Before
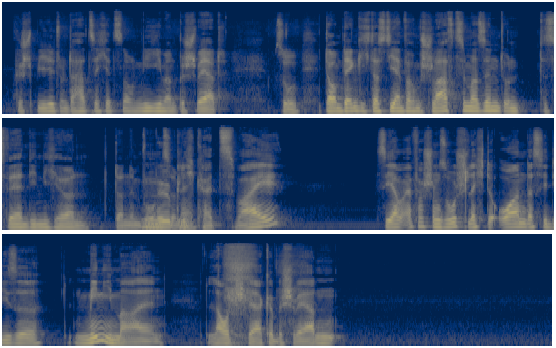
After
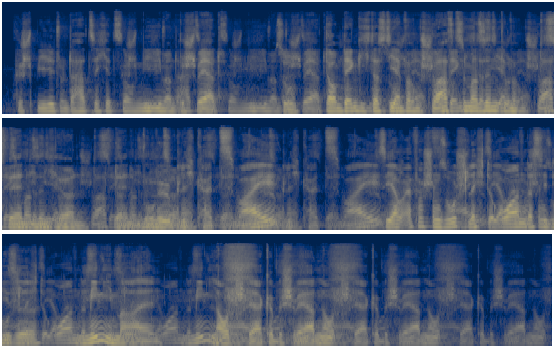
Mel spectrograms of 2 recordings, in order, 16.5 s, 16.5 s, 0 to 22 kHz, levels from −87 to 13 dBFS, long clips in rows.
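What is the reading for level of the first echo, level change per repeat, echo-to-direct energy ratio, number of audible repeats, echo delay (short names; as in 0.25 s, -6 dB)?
-8.0 dB, -8.0 dB, -7.5 dB, 4, 1.055 s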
